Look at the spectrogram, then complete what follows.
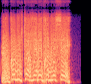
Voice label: voice message driver wounded, crew tanks french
